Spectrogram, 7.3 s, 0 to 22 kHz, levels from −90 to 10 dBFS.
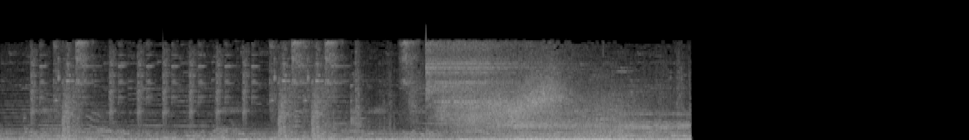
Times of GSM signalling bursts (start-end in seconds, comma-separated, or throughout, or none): none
